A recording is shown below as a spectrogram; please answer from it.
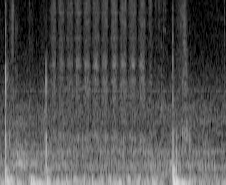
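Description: A plastic Apple Pencil tip makes short, scratchy drawing strokes and taps across the glass screen of a flat iPad fitted with a matte Paperlike plastic protector. The sound is a soft, low, dry rub with faint high scratchy streaks and three sharper taps.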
